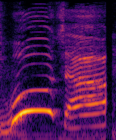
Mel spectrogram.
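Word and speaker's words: whew chile: How do you say woo Chile? You said what? Woo Chile. Woo Chile? Like W-H-E-W Chile. Chili? It's woo, child.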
